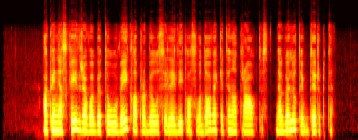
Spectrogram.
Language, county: Lithuanian, Klaipėda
